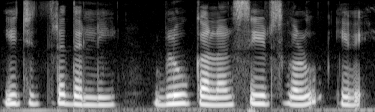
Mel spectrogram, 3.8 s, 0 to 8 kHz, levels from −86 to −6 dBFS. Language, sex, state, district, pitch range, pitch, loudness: Kannada, female, Karnataka, Bidar, 205-235 Hz, 225 Hz, -17 LUFS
